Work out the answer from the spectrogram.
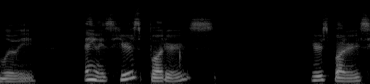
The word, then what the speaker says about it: Luis: Also, it's spelt Luis, but we call him Louis.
